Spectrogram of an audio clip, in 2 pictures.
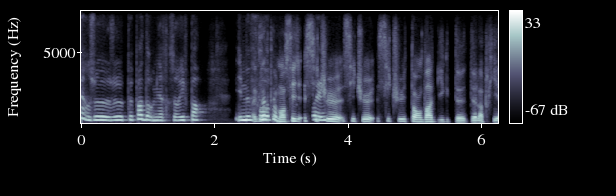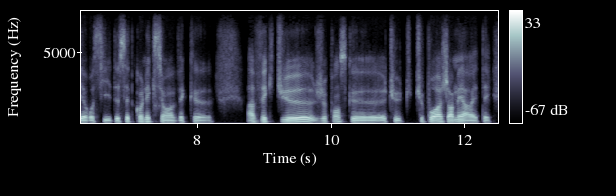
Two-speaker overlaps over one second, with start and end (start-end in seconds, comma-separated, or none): none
